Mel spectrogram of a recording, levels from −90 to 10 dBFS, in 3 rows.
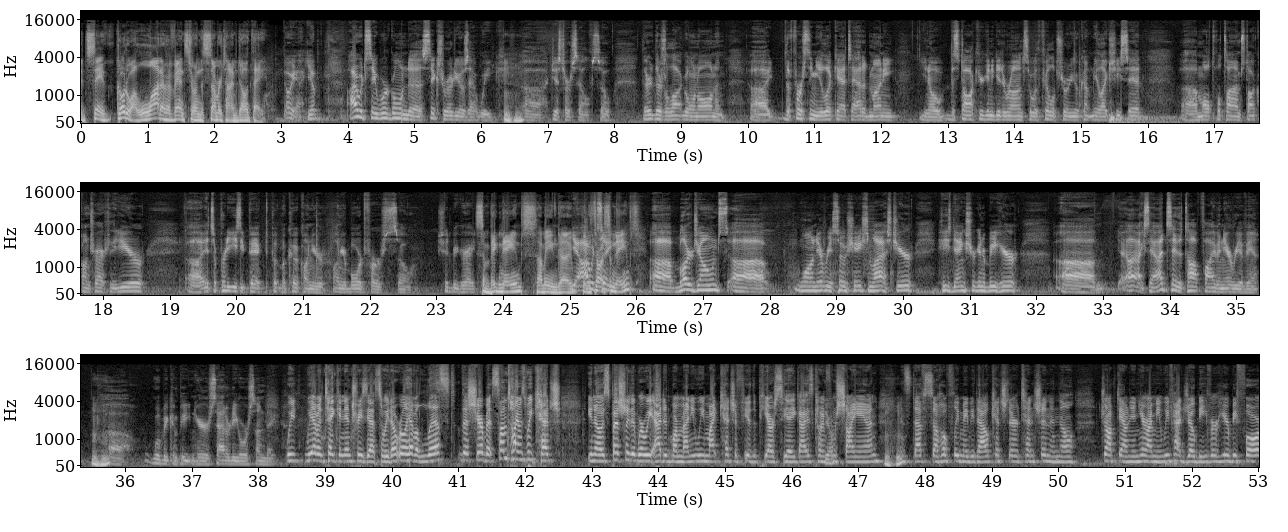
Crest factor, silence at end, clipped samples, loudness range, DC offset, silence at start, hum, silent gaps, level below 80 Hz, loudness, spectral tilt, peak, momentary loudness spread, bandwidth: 16 dB; 0 s; under 0.1%; 7 LU; under 0.1%; 0 s; none; none; -44 dBFS; -18 LUFS; -3.5 dB/octave; -2 dBFS; 12 LU; 16 kHz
